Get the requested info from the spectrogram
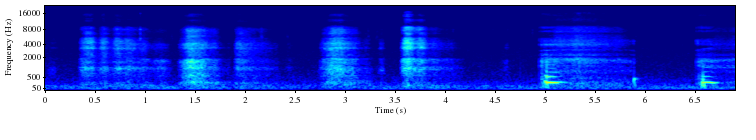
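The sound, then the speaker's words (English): A woman gasps and breathes heavily, a series of sharp, breathy inhalations and exhalations coming in irregular bursts, with a few louder gasps near the end and no talking. “The one that makes me gasp.”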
